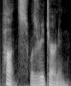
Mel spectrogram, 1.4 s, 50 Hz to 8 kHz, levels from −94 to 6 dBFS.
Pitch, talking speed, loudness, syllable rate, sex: 100 Hz, 125 wpm, -21 LUFS, 3.6 syllables/s, male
